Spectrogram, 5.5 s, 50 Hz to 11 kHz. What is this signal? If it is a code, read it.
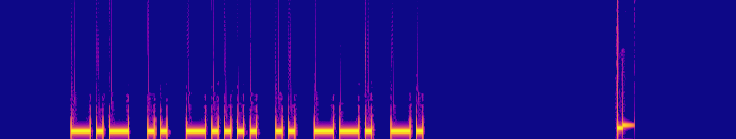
Morse code, heard as a keyed tone, about 25 wpm, 700 Hz. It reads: KI6IGN
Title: USA Call Signs Repeated 2x 25wpm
